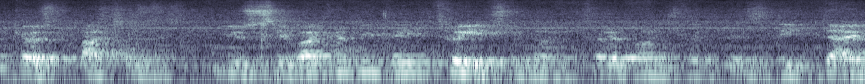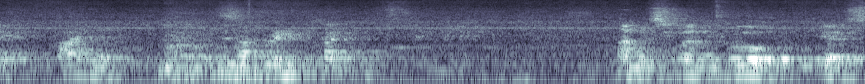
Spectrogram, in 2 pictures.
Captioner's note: laugh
